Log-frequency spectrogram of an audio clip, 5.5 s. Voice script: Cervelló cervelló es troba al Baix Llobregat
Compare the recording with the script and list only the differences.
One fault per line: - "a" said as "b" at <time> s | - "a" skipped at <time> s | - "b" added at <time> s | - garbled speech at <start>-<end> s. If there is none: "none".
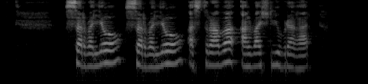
none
